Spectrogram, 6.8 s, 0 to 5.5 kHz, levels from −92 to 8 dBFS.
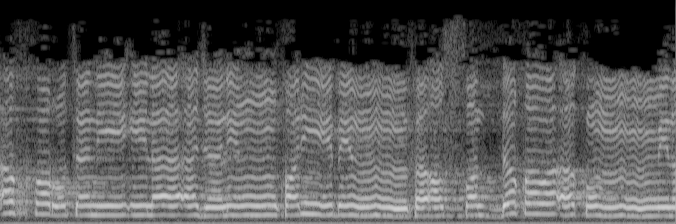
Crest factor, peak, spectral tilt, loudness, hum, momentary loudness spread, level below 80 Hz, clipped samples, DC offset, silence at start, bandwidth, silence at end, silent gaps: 12 dB; -4 dBFS; -7.5 dB/octave; -17 LUFS; none; 3 LU; -54 dBFS; under 0.1%; 1%; 0 s; 5 kHz; 0 s; none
